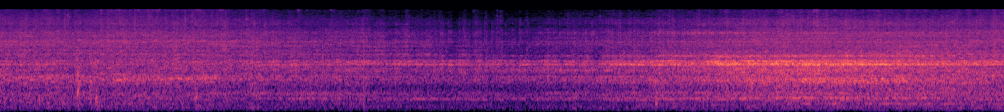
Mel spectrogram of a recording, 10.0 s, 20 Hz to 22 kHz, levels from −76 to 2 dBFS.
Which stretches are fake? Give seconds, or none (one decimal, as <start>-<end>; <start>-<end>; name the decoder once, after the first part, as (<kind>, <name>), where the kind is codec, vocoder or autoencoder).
4.1-5.3 (vocoder, BigVGAN v2)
